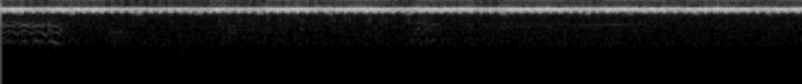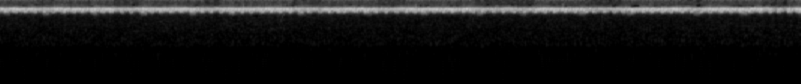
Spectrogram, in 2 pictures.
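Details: Crickets trilling continuously at sunset on a still summer afternoon by the Barcoo River, Welford National Park, Outback Queensland, Australia: a dense high buzz with repeated pulsing beats, and a faint bird call at the very start.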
